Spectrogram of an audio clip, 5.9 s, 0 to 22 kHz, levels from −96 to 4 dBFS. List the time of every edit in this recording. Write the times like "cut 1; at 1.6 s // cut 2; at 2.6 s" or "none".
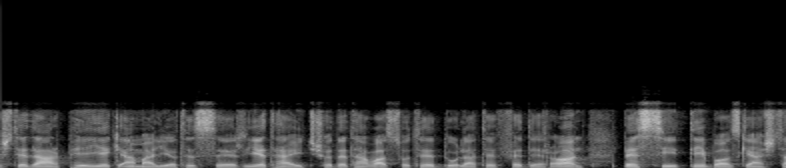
none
